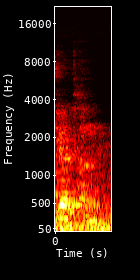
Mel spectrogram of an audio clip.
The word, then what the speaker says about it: Jotun: I think that J might be silent, Jotun. It's a Y. It's spelled almost all the time with a J. Well, it's pronounced with a Y. It is pronounced with Y, thank you.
